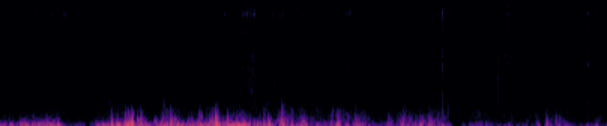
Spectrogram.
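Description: Irregular low rumble of wind buffeting the microphone, swelling about a second in and dying down near the end, with a few faint clicks of a knife cutting raw chicken.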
